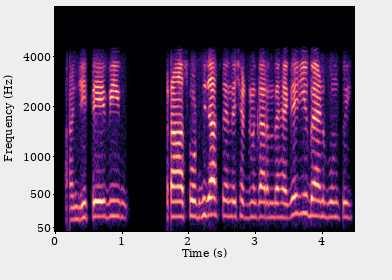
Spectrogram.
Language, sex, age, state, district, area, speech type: Punjabi, male, 30-45, Punjab, Barnala, rural, conversation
